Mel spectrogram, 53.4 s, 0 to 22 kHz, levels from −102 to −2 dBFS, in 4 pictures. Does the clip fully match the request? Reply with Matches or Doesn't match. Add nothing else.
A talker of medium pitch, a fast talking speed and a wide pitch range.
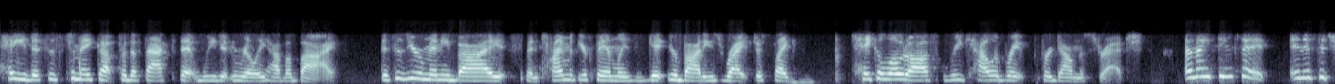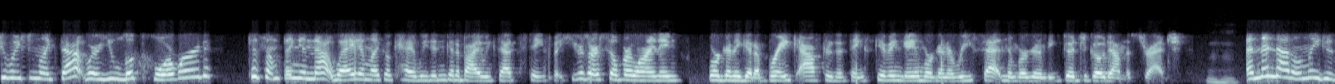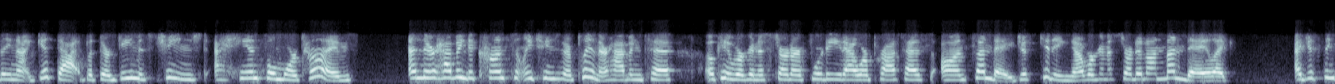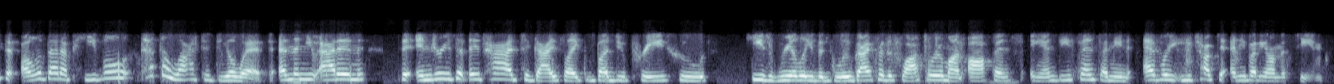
Doesn't match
